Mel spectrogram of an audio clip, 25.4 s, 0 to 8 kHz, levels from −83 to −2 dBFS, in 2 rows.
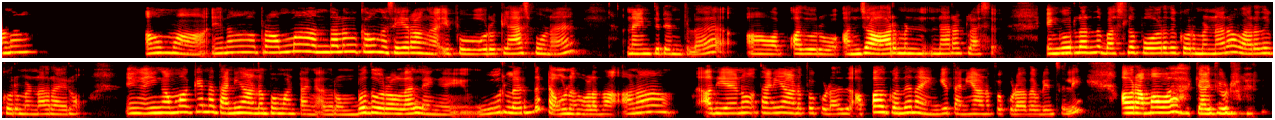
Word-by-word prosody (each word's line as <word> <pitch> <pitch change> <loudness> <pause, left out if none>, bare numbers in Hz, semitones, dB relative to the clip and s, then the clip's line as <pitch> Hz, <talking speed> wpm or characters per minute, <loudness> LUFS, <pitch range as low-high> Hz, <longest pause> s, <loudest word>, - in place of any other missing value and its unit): ஆனா 305 +3 -1 1.4
ஆமா. 285 -3 0 0.4
ஏனா? 295 +2 -2 0.2
அப்போ 315 0 -4
அம்மா 350 +4 -1 0.2
அந்த 330 +1 +1
அளவுக்கு 355 -1 -2
அவுங்க 335 -2 +1
செய்றாங்க. 285 -2 +1 0.2
இப்போ 245 0 -6 0.2
ஒரு 240 0 0
க்ளாஸ் 260 +1 0
போனேன். 245 +5 -4 0.6
9த், 250 +1 -1
10த்ல 235 -1 -6 0.5
அ-அது 235 +1 -1
ஒரு 235 -1 -5 0.2
5 240 +4 +2 0.2
6 260 +2 +5
மணி 260 -1 0 0.2
நேரம் 265 +2 -3
கிளாஸ். 230 -1 -7 0.6
எங்க 260 +1 +1
ஊர்ல 295 +1 +3
இருந்து 300 0 -2
பஸ்ல 265 +3 -1
போறதுக்கு 280 +1 +1
ஒரு 255 - -3
மணி 250 0 -2
நேரம், 315 +4 0
வர்றதுக்கு 260 +2 -2
ஒரு 250 - -5
மணி 230 -1 -8
நேரம் 230 0 -2
ஆயிரும். 225 +1 -8 0.5
எ-எங்க 275 +2 +1
அம்மாவுக்கே, 325 +3 +2
என்ன 335 -1 +1
தனியா 285 +2 +3
அனுப்ப 265 0 0
மாட்டாங்க. 225 -3 -6
அது 210 - -8
ரொம்ப 215 +8 +1
தூரம்லாயில்லங்க, 255 -4 +1 0.2
எங்க 300 -1 -14 0.2
ஊர்ல 300 -3 0
இருந்து 305 +12 -3
டவுன் 245 +2 0
அவ்ளோதான். 225 -1 -2
ஆனா 290 +4 0 0.7
அது 270 - -1
ஏனோ 285 +2 -1 0.2
தனியா 285 +1 -1
அனுப்பக்கூடாது. 260 -2 -5 0.2
அப்பாவுக்கு 310 +2 +5
வந்து 295 +3 +1
நான் 260 -5 0
எங்கயும் 250 +2 -6
தனியா 235 +1 -3
அனுப்பக்கூடாது, 230 -1 -5
அப்டின்னு 220 +1 -10
சொல்லி, 360 +6 -5 0.5
அவர் 285 -1 +10
அம்மாவ 295 +1 +8 0.3
கிளப்பி 250 +1 +3
விட்ருவாரு. 260 -1 -6
265 Hz, 155 wpm, -24 LUFS, 240-290 Hz, 1.4 s, அவர்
